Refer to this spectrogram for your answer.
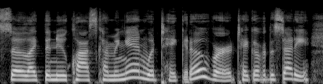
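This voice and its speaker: Speaking with a Southern US accent, a woman uses a fairly high pitch. The recording is very clean with a silent background, dry and close with no echo. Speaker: podcast co-host. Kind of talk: casual chat. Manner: animated.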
